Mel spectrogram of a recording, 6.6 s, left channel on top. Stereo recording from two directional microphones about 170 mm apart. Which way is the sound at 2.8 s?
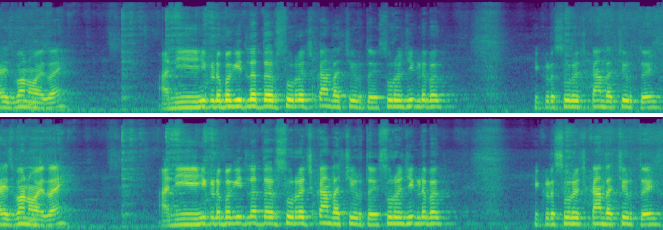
10° left (ahead or behind).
